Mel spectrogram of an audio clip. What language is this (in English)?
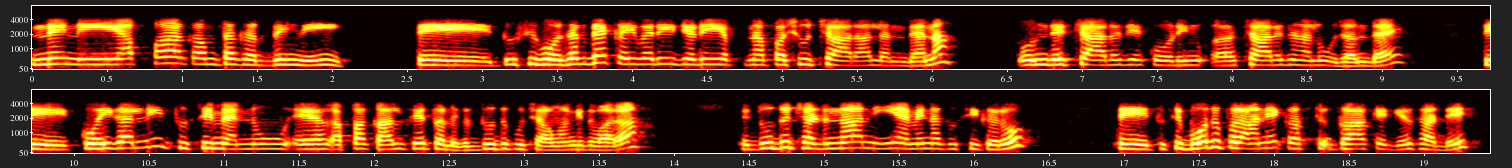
Punjabi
